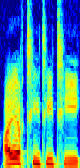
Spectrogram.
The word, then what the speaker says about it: IFTTT: IFTTT can also be pronounced IFT, and it's actually a website or an app where you will go to create what's called recipes or applets.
